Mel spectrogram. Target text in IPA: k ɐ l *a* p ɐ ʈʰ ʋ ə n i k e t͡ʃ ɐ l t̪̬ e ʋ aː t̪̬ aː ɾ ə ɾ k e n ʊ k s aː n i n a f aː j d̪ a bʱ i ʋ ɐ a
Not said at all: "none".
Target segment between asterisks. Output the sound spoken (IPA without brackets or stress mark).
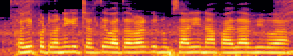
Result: i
